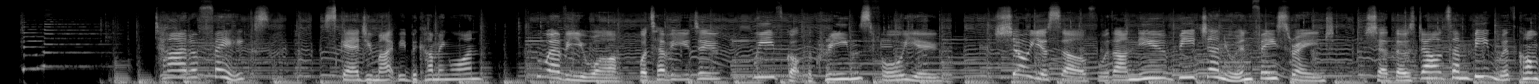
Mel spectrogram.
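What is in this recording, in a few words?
mock commercial sample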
